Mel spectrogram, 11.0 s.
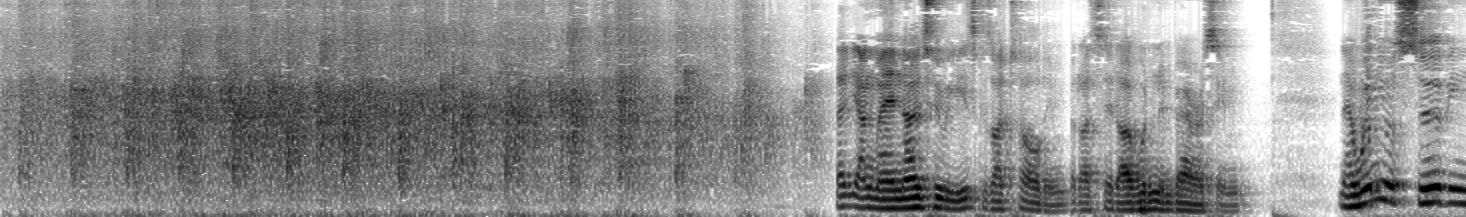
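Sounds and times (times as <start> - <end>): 
audience applause: 0.0 - 6.3
speech: 6.3 - 9.4, 10.0 - 10.9.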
